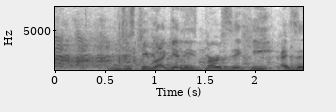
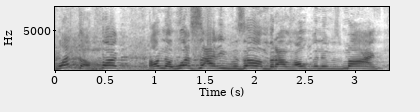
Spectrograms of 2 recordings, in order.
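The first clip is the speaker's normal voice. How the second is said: shocked; 10 semitones higher than usual. Retold or imitated. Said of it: "I'm like".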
